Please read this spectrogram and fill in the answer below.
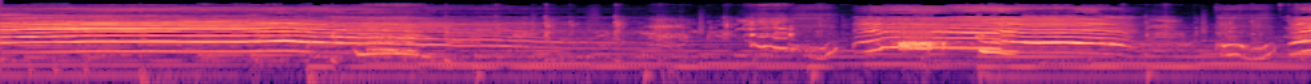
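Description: A man wailing aloud in two long, high, drawn-out cries: the first trails off about two and a half seconds in, and the second comes after a short gap about halfway through. A steady background music bed runs underneath.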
